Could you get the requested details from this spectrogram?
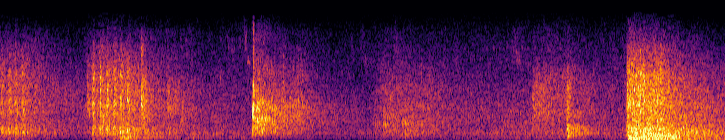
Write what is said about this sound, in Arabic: حمص القديمة، الله أكبر، قصف الهون المدفعية،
